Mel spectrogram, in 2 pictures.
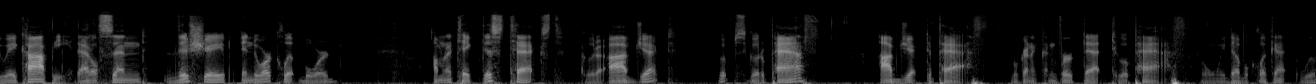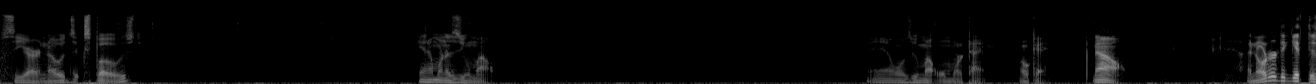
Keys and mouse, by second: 0.1 click, 0.6 click, 2.6 click, 3.8 click, 5.4 click, 9.2 click, 9.9 click, 11.8 click, 14.2 click, 14.5 click, 15.4 click, 16.2 click, 16.9 click, 17.7-19.0 drag, 21.8 click, 22.4 click, 23.6 click, 23.9 click.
